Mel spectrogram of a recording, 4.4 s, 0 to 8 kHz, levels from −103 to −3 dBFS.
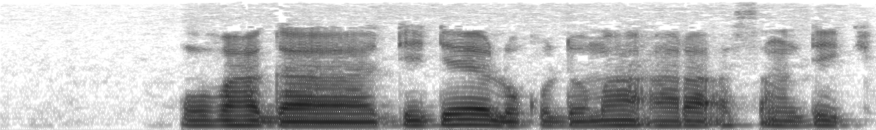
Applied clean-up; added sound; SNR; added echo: none; none; none; none.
